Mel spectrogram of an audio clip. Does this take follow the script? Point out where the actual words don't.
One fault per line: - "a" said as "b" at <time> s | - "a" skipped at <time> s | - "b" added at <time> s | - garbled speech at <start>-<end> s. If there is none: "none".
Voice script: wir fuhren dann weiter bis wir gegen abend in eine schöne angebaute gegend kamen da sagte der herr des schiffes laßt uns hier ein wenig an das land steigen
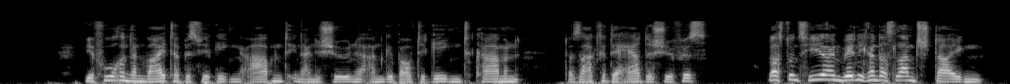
none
